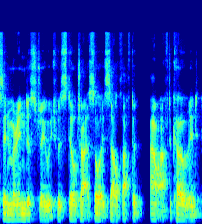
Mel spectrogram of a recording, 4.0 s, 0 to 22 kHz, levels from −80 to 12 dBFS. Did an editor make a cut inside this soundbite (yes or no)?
no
